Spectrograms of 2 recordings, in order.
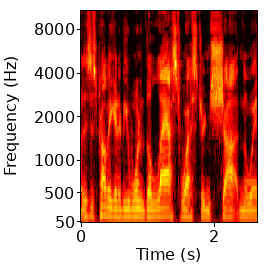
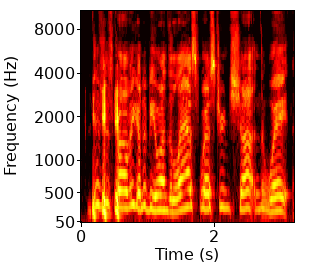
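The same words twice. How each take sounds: First: It is said in an ordinary speaking voice. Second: It is said in a put-on high voice.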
